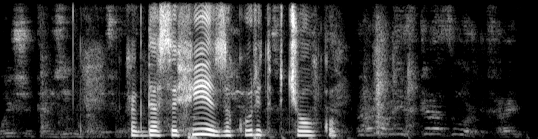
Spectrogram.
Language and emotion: Russian, neutral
